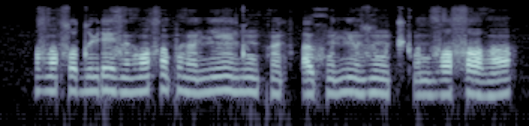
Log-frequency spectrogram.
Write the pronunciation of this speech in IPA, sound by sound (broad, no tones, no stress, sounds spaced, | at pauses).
zˤ ə̃ː sˤ y d yː ɾ e z ə̃ ɦ œ̃ sˤ ẽ p ɦ ə̃ː nʲ ẽː d ũ k œ̃ t͡sʼ a xʷ ẽ nʲ ũ z ũ t͡ʃʼ ũ nʲ zˤ e sˤ a ðˤ ə̃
